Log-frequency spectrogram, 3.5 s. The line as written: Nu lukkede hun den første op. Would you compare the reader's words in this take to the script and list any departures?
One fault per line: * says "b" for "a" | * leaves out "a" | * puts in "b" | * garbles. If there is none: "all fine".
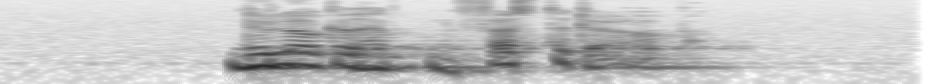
* says "han" for "hun"
* puts in "dør"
